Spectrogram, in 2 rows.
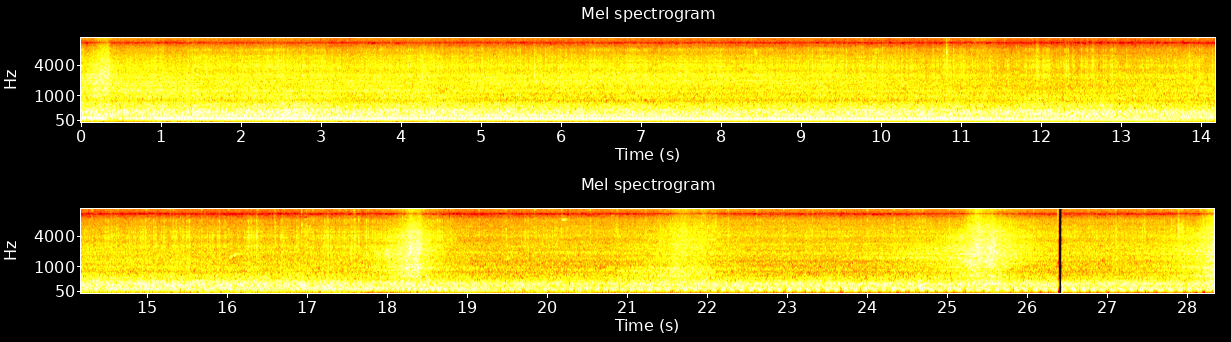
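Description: Subaru WRX GC8's turbocharged flat-four engine running at a steady cruise with road noise. The engine note drops about halfway through as the car eases off, and three brief swells of noise come in the second half.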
